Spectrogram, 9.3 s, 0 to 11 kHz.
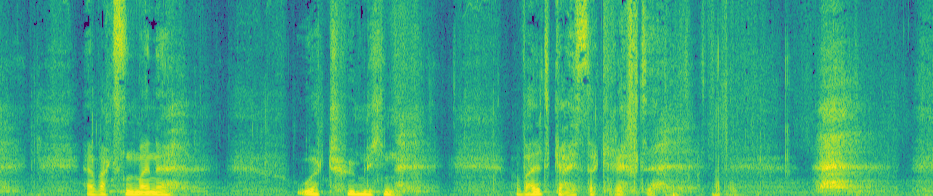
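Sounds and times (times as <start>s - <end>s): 
person panting heavily while walking in a forest: 0.0s - 0.8s, 1.6s - 2.9s, 3.9s - 5.2s, 6.5s - 9.3s
speech: 0.8s - 2.0s, 3.0s - 4.2s, 5.2s - 7.5s.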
